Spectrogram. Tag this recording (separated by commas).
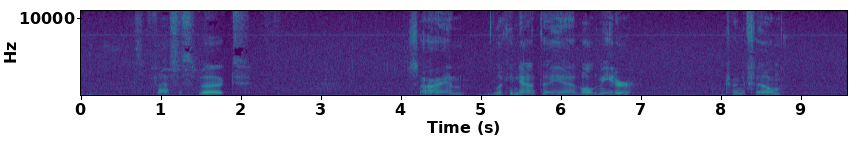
Speech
